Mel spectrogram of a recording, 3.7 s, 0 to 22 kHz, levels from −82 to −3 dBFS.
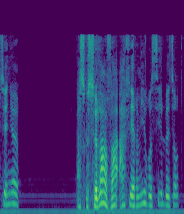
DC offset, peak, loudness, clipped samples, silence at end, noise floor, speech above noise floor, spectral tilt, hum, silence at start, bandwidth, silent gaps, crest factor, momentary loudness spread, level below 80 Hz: under 0.1%; -6 dBFS; -25 LUFS; under 0.1%; 0.05 s; -53 dBFS; 27 dB; -4 dB/octave; none; 0 s; 11.5 kHz; none; 22 dB; 13 LU; -48 dBFS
